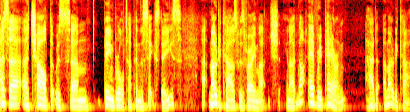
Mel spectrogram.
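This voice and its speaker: A man speaks at a medium pitch with an English accent, at a moderate pace and with ordinary pitch variation. The recording is very clean, with a silent background. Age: 60s. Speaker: business development manager in the car industry. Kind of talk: interview. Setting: studio. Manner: halting.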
